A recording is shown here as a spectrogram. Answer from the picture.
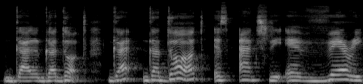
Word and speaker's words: Gal Gadot: For example, many Americans say Gal Gadot. She is not Gal Gadot, she is Gal Gadot.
